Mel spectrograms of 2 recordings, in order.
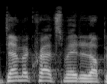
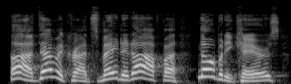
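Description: First: Said in the usual way. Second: High, scoffing brush-off of "Democrats"; mocking dismissive quote. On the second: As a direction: sneer it out like a lazy excuse. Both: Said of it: "is a ridiculous answer".

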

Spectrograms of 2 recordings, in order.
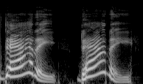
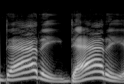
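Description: First: Put-on much higher, little-child voice calling out; imitating a toddler. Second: Said in the usual way. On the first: Host imitating the toddler on the 911 call, high childlike voice. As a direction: mimic the small child calling for her father. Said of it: "You hear the two-year-old going". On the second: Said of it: "you hear her in the background saying".

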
